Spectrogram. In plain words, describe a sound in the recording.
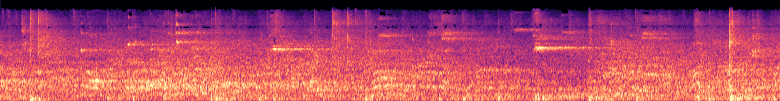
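A volleyball thuds as players strike it.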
